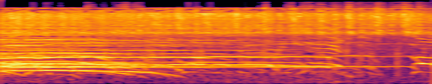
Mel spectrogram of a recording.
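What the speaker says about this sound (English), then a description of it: "Give yourselves a round of applause, please." A crowd at a union rally for its bargaining team roars with sustained, loud applause and cheering, with shrill shouts and whistle-like cries rising over steady clapping throughout.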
